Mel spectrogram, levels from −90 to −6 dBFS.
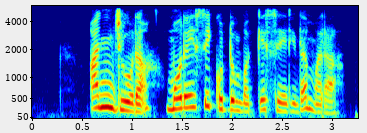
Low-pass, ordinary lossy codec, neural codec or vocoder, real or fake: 5.4 kHz; none; codec, 16 kHz in and 24 kHz out, 2.2 kbps, FireRedTTS-2 codec; fake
